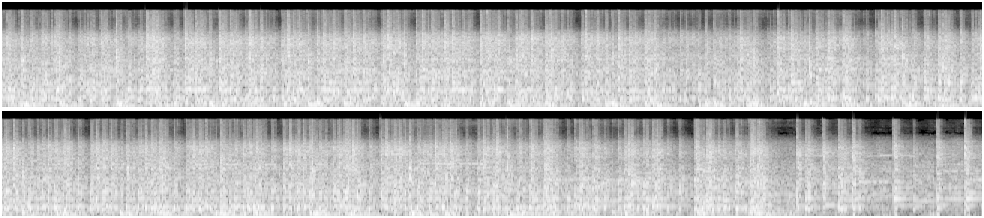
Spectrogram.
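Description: A street drum band of strap-hung snare-type side drums and large bass drums beaten with sticks, playing a fast, dense, continuous rhythm that thins to more separate strokes near the end.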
